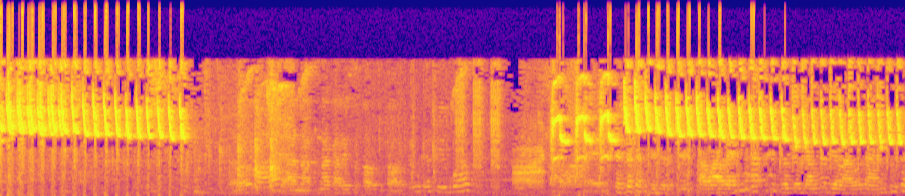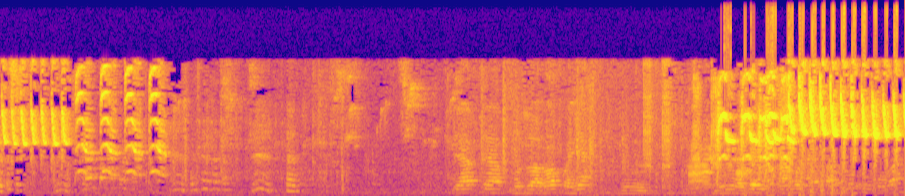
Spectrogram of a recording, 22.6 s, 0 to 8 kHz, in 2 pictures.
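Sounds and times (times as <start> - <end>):
Nias hill myna giving loud varied calls: 0.0 - 2.4, 5.9 - 13.5, 19.3 - 22.6
laughter: 11.0 - 15.3.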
